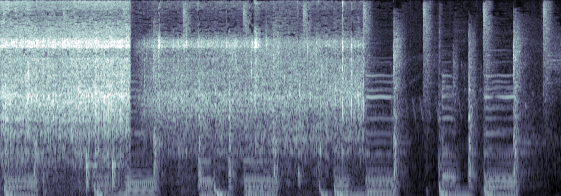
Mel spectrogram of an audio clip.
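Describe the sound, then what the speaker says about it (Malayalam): Pancetta pork pieces fry in oil with a loud, dense sizzle that later thins into bursts of spitting and crackling as the pieces are stirred, in a Spanish home kitchen in Toledo. "അപ്പോൾ അത് ജസ്റ്റ് ഒന്ന് വറുത്തെടുക്കുക"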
